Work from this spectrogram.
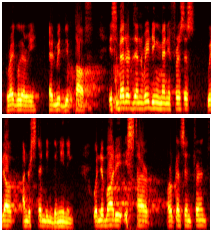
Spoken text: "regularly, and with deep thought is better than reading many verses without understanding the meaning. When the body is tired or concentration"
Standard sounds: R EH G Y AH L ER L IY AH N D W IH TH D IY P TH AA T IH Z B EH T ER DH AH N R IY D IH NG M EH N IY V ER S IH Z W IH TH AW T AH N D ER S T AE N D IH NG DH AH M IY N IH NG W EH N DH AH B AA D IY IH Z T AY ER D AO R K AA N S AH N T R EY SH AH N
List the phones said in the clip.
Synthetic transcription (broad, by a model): R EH G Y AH L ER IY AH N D W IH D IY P T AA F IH S B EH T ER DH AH N R IY D IH NG M EH N IY F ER S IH S W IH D AW T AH N D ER S T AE N D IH NG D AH M IY N IH NG W EH N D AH B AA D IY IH S T AY ER D AO R K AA N S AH N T R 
